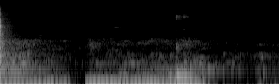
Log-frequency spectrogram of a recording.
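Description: Faint low room noise with a single computer mouse click a little under three seconds in.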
